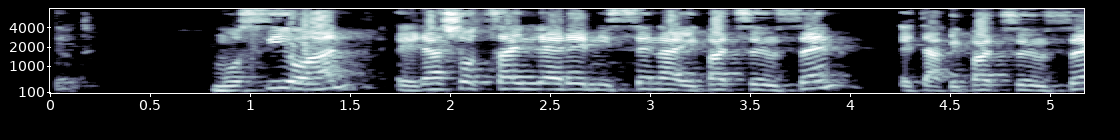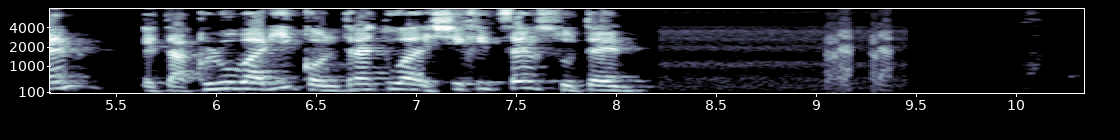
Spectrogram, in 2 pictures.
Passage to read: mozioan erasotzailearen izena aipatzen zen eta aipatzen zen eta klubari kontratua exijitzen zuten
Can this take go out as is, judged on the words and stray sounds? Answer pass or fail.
fail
